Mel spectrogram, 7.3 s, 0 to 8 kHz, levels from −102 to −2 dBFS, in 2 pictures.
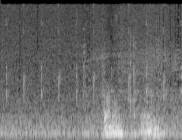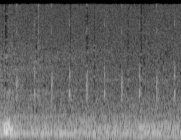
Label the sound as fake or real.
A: real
